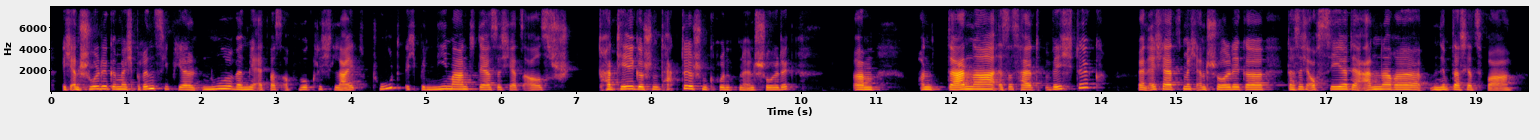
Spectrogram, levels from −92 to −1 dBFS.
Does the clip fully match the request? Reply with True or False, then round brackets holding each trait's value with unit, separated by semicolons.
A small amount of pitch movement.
True (1.9 semitones)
